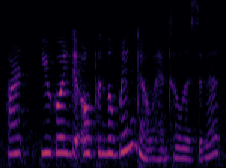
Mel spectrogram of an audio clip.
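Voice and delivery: put-on high, quick little girl voice; a child eagerly asking a favour; hopeful girl. A narrator's reading. Emily asks her aunt to open the window, high and quick. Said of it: "child asks aunt".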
